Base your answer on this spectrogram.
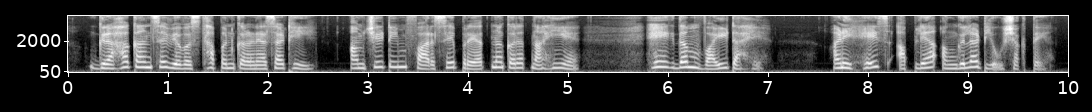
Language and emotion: Marathi, sad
